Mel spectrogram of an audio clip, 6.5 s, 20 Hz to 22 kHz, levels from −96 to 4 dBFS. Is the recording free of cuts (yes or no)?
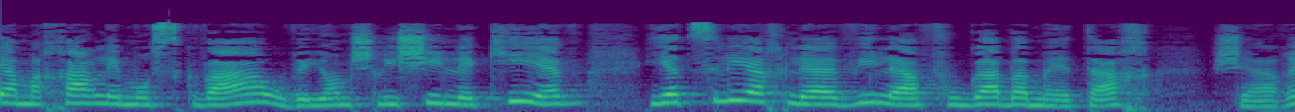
yes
